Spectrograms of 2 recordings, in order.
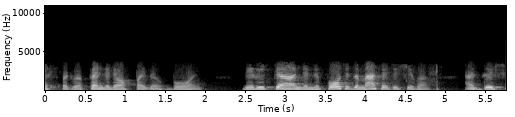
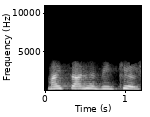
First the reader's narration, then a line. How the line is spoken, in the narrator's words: cried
